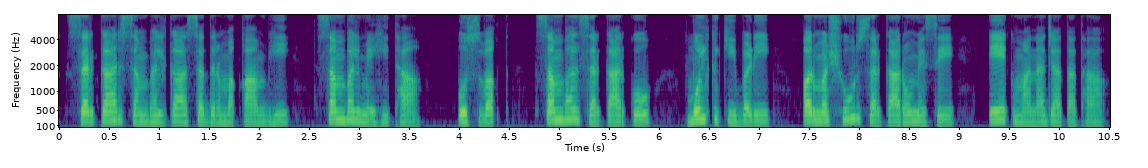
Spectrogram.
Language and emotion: Urdu, neutral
